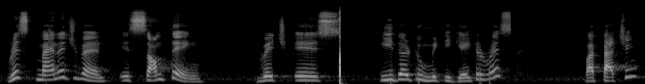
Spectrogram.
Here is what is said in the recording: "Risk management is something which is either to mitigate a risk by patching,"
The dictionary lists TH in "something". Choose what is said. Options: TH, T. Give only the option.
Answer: T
